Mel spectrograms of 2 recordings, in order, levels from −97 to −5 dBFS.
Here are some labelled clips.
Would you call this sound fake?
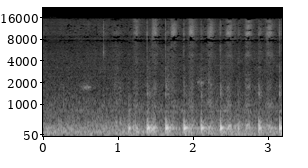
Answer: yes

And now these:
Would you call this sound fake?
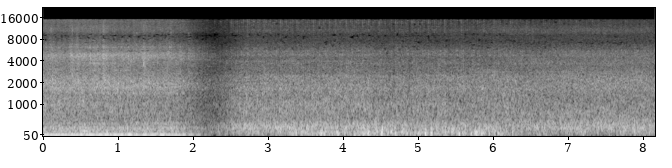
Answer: no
